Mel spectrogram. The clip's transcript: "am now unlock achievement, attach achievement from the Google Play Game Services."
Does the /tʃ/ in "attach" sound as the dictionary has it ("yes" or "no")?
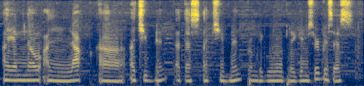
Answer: no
